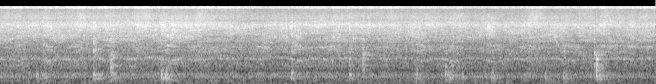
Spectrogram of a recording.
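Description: Chopped onions, green chillies and ginger-garlic paste sizzling in hot oil in a metal pot as they are sautéed. A spatula stirs them and knocks against the pot now and then.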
